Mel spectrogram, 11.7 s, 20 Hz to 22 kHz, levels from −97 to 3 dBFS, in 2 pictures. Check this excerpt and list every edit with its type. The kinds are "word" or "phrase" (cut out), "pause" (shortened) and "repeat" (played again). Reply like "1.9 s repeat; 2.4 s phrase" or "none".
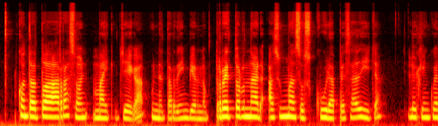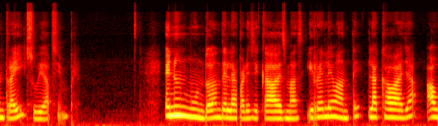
2.8 s word; 6.2 s word; 6.5 s word; 9.0 s word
